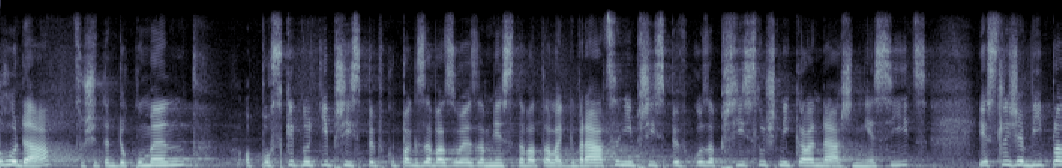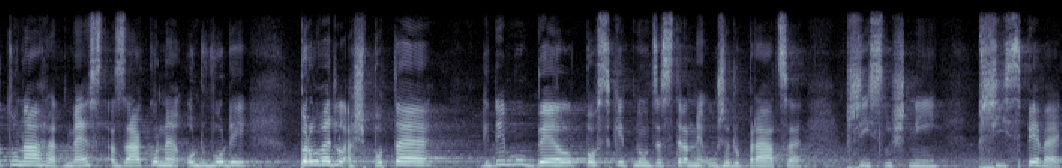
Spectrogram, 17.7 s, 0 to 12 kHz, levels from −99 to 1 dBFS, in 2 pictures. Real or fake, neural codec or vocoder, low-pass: real; none; 10.8 kHz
